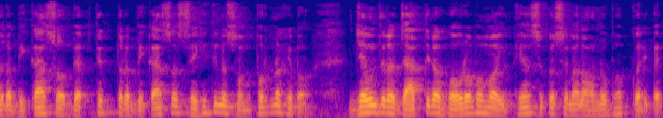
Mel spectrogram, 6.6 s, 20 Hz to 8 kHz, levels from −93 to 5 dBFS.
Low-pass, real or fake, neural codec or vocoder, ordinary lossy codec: none; fake; codec, 16 kHz, 4 kbps, FreqCodec, larger model; none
